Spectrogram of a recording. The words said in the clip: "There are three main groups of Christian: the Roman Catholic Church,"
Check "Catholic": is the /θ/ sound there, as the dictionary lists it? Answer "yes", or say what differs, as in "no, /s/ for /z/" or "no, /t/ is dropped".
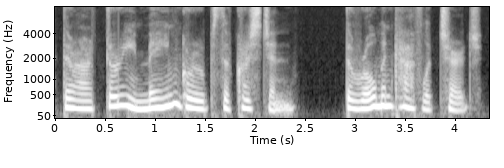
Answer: yes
